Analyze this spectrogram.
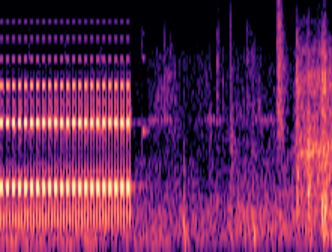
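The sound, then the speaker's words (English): A telephone rings with a rapid, warbling electronic trill for about a second, then cuts off abruptly, leaving quiet room noise and a few faint clicks and rustles. “Allison glares at the ringing phone”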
